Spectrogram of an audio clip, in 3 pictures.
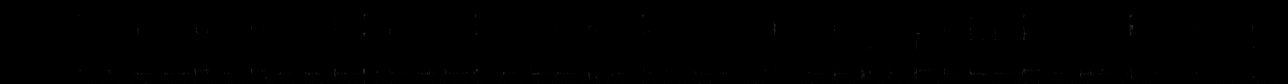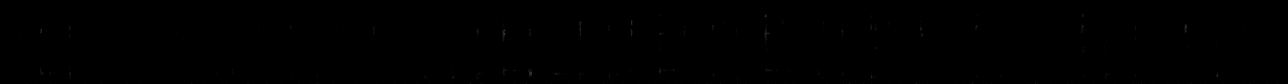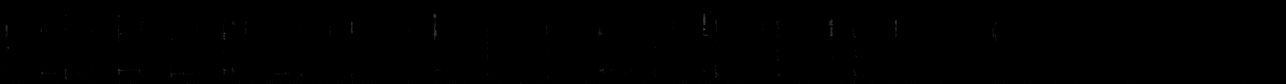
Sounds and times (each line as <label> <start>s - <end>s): kalimba 0.8s - 34.8s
